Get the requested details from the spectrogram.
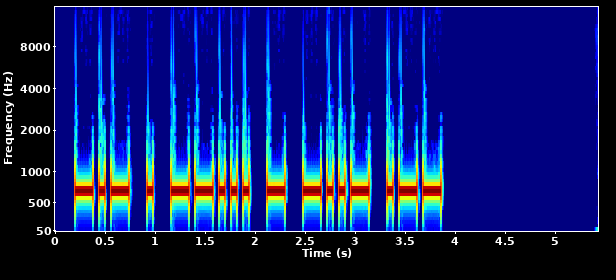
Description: Morse code, heard as a keyed tone, about 21 wpm, 700 Hz. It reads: KE7TXW
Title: USA Callsign DE Callsign 20wpm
